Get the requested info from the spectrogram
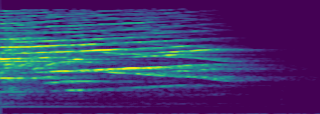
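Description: String quartet playing several slow glissandi at once: high bowed tones sliding up and down past one another over a steady held lower note, fading away near the end.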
